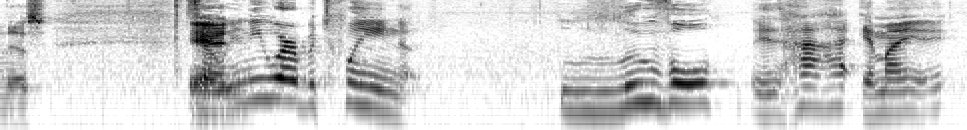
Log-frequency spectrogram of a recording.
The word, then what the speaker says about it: Louisville: And so anywhere between Louisville, am I pronouncing that correctly?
